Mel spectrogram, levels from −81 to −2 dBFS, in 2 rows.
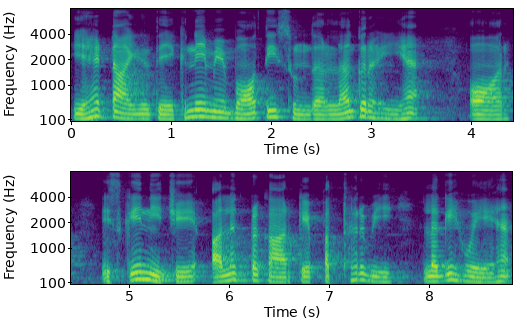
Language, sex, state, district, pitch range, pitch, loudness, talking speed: Hindi, male, Punjab, Kapurthala, 120-155 Hz, 130 Hz, -17 LUFS, 145 wpm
